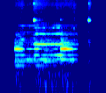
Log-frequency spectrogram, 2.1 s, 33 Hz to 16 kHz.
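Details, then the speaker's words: Samsung LN37A550 37-inch LCD TV (2008) stuck in startup cycling: bright startup chord cuts off then a faint tick, about twenty seconds per attempt; main-board fault, commonly a tantalum capacitor (47 µF 10 V) and MP2363 chip. "this is our fifth attempt it's about twenty seconds each time it tries"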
